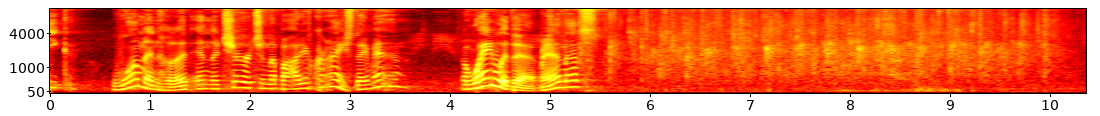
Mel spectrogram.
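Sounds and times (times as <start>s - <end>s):
speech: 0.0s - 5.6s
audience clapping: 3.4s - 10.3s.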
